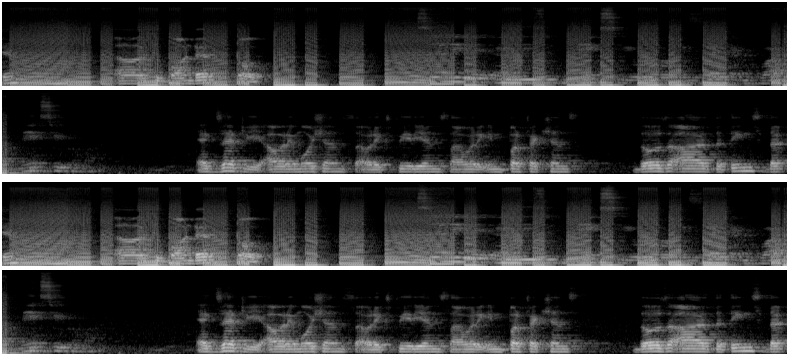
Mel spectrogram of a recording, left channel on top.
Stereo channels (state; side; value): quieter; left; 4.4 dB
